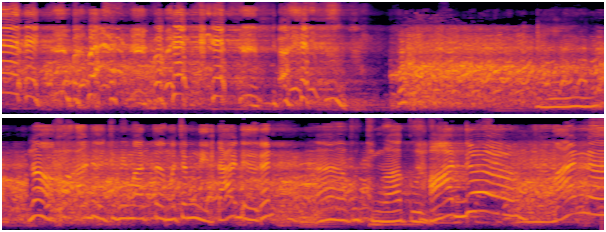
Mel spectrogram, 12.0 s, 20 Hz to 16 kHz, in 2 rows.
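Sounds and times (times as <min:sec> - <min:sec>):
man laughing hard: 0:00.0 - 0:06.2.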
